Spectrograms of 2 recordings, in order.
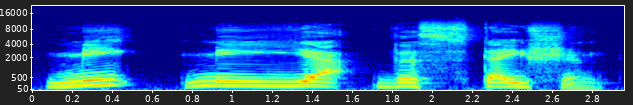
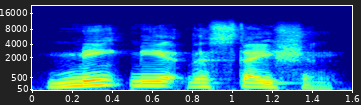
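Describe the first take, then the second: First: The sentence is said slowly. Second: The sentence is said quickly. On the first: "First, slow"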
